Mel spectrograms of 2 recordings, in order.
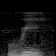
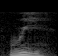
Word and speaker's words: oui: You say oui, oui. In Filipino, you can pronounce it by imagining the letters W, E, and E.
